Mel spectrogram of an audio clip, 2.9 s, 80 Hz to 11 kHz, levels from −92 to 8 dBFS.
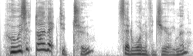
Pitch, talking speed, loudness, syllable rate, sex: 200 Hz, 205 wpm, -20 LUFS, 5.9 syllables/s, male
